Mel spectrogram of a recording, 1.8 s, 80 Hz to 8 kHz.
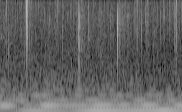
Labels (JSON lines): {"label": "biophony, midshipman", "recorder": "SoundTrap 500"}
